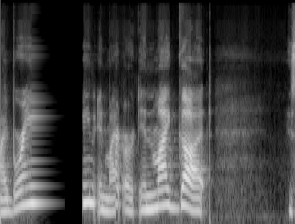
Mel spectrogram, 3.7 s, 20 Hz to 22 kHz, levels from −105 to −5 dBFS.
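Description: A call audio freeze runs from 0.39 to 1.05 s, just before "in my". The last sound is stretched into a fading buzz or hiss that ends in about 270 ms of silence, likely because packets stalled and the jitter buffer ran dry. The speech then resumes intact after a 635 ms pause.

A skip ahead follows at 1.43 to 1.46 s, right after "in my". Roughly a third of a second of speech is discarded, and the two sides are spliced together with only a 7 ms join, so the speech lurches forward abruptly.

Jitter buffer slow-down appears from 1.58 to 2.47 s and again from 3.15 to 3.58 s. Repeated pitch periods stretch the speech to 90% speed, adding 93 ms, and then to 82% speed, adding 87 ms. The pitch holds while sounds drag.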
